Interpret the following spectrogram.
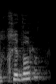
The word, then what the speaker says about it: Khidr: And in fact, his name is pronounced many different ways. You will find the pronunciation Khidr and also Khadir and others also. It is said that there are about 10 different pronunciations of his title.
